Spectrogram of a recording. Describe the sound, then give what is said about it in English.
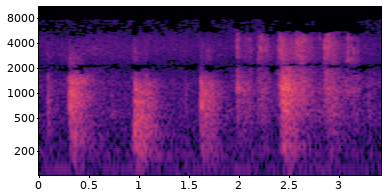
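A door is handled and pushed shut, a run of six dull wooden thumps spaced about half a second apart, fairly loud, with no voices. “Oh, shut the door, please, Lieutenant Bush.”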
